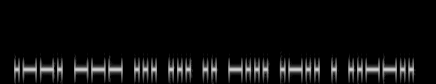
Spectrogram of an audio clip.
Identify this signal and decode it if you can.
Morse code, heard as a keyed tone, about 28 wpm, 700 Hz. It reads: POSSIBLE?
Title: Sentences from Top 500 Words and Abbreviations 28wpm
